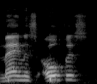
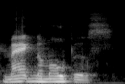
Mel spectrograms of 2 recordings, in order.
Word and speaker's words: magnum opus: Magnus Opus. Yeah, magnum opus.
